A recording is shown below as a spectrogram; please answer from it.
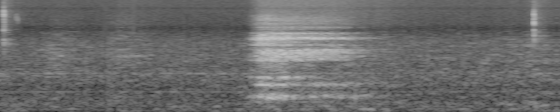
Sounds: Sigh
